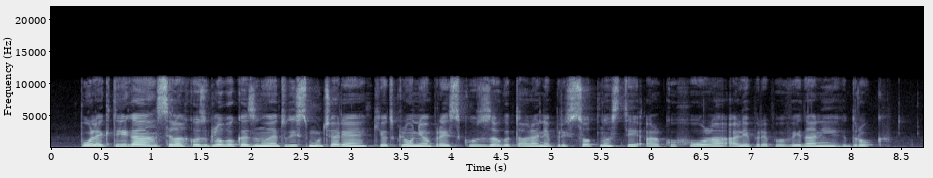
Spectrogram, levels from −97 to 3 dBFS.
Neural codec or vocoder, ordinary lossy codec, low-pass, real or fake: none; none; 10.8 kHz; real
